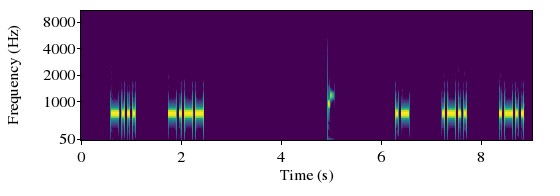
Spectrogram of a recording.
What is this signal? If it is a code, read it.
Morse code, heard as a keyed tone, about 22 wpm, spaced as for 10 wpm, 700 Hz. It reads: BY ALL
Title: 4x Character Spacing - Top 100 Words - 22wpm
